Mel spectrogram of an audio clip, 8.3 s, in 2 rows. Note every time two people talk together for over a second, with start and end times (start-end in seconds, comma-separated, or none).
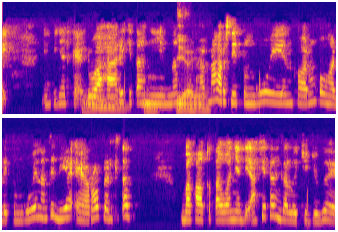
1.0-2.7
